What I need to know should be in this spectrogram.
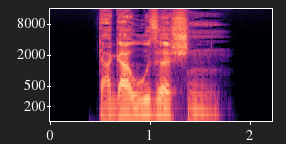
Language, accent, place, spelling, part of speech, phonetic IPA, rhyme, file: German, Germany, Berlin, gagausischen, adjective, [ɡaɡaˈuːzɪʃn̩], -uːzɪʃn̩, De-gagausischen.ogg
- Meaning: inflection of gagausisch: 1. strong genitive masculine/neuter singular 2. weak/mixed genitive/dative all-gender singular 3. strong/weak/mixed accusative masculine singular 4. strong dative plural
